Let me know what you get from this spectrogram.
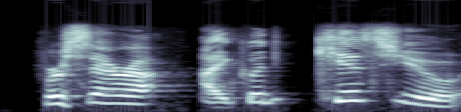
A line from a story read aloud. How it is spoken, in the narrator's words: exclaimed Janice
